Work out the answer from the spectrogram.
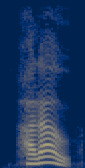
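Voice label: "harau", Japanese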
